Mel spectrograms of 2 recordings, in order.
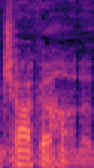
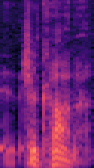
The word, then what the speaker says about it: Chaikhana: And You're saying Chakahana. There's not a syllable, or there's not a vowel between the K and the H. that's not, Chakana. You're sure it's not a silent I?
